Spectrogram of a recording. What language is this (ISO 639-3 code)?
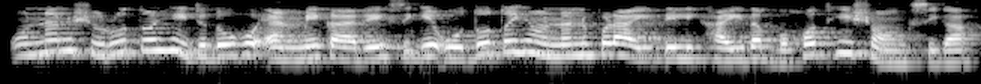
pan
